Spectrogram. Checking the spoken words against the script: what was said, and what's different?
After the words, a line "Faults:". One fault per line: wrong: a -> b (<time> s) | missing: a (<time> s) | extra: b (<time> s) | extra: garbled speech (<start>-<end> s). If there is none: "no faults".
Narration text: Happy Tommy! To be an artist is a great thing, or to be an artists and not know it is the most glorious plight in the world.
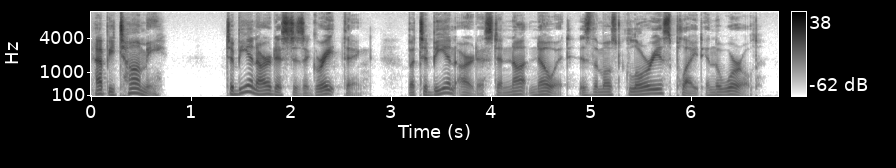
Happy Tommy! To be an artist is a great thing, but to be an artist and not know it is the most glorious plight in the world.
Faults:
wrong: or -> but (3.1 s)
wrong: artists -> artist (3.6 s)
